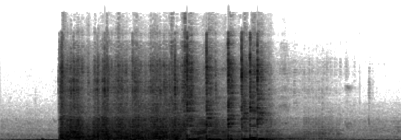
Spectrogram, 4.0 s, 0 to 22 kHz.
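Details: 1950 MG engine, freshly rebuilt, first start attempt, cold, exhaust manifold only with no exhaust: fast cranking bursts into a few rough firing pulses for about two seconds, then fades; catches briefly but won't keep running.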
